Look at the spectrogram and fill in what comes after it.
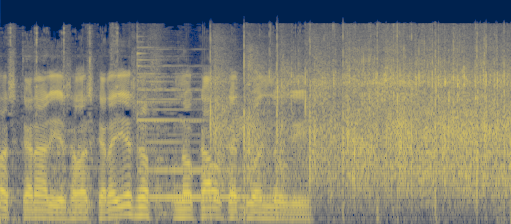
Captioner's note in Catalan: gong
